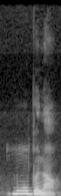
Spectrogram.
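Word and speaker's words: Mont Blanc: होने लगी मंट ब्लांक उसने नाम पढ़कर बताया मुंह बला अकब में घम गीर सी आवाज में कुछ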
